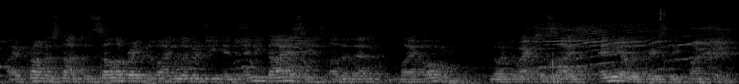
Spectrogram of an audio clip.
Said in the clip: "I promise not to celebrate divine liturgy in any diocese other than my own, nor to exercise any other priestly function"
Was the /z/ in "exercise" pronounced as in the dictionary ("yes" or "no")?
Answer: yes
